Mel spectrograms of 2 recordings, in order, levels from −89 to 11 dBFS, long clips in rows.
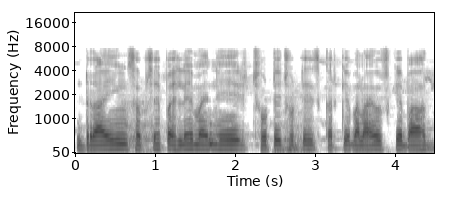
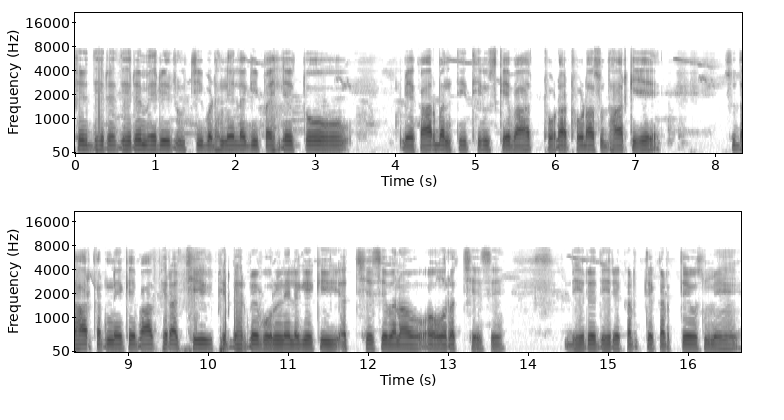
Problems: constant background noise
